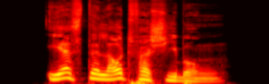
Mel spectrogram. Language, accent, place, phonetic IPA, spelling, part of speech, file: German, Germany, Berlin, [ˈeːɐ̯stə ˈlaʊ̯tfɛɐ̯ˌʃiːbʊŋ], erste Lautverschiebung, phrase, De-erste Lautverschiebung.ogg
- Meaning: Grimm's law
